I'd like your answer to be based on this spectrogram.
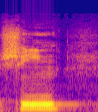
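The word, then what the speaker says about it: xīn: But you'll notice that underneath the characters are written some what's called romanization, so that X-I-N, X is pronounced like an S-H, and you notice the I has kind of a flat line over it. That means it's said with a level tone, so it's Sheen, and then the next word is Nien, and you notice it's got a mark that starts and goes up.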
